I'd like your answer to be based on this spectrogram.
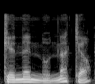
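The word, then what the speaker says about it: Kenen no Naka (犬猿の仲): Ça vient d'une expression japonaise qui se prononce Keinen no, Nonaka. Je l'ai raté. Attends, Kenen no Naka.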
